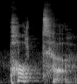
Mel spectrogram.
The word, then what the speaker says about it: Potter: British English is usually non-rhotic, so when words end in ER, we usually don't pronounce the R. So instead of Potter, it becomes Potter, Pot-tah.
